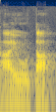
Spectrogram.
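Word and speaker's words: iota: और इसको आप प्रोनाउंस कैसे करेंगे पता, आयोटा, आई को पढ़ते हैं आप आयोटा, प्रोनाउंसिएशन है। ठीक है, इसकी जहां पर भी आई आएगा, अब से आप आई नहीं पढ़ेंगे, क्या पढ़ेंगे उसे, आयोटा पढ़ेंगे।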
